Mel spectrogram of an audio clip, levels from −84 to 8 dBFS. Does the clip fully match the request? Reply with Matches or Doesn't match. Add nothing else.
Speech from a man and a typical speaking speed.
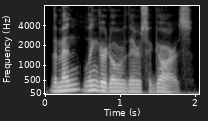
Matches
